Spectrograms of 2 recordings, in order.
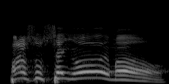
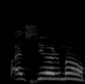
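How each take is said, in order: First: It is said in a mocking, sarcastic tone. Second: It is said as a sincere, natural greeting.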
